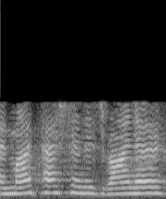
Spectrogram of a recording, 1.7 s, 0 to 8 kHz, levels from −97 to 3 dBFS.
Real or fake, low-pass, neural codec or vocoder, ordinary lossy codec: real; 7.2 kHz; none; AAC, 16 kbps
